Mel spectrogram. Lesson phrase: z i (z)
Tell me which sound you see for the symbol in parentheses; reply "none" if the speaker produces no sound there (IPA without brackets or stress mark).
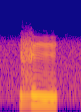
none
